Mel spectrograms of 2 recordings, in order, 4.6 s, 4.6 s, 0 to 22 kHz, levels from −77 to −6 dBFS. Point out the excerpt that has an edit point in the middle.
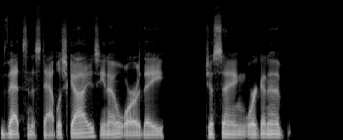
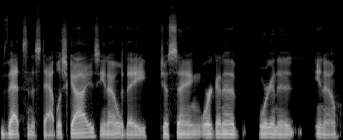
second; 3 cuts; at 1.6 s, 2.0 s, 3.3 s

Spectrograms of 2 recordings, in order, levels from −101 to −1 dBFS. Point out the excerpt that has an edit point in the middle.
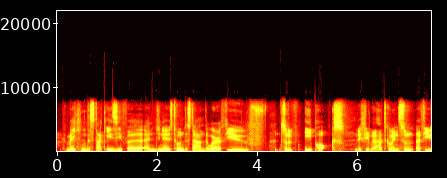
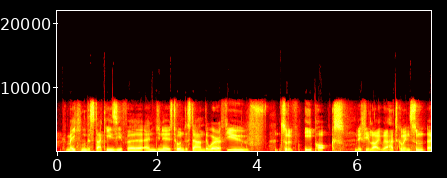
first; 1 cut; at 6.2 s

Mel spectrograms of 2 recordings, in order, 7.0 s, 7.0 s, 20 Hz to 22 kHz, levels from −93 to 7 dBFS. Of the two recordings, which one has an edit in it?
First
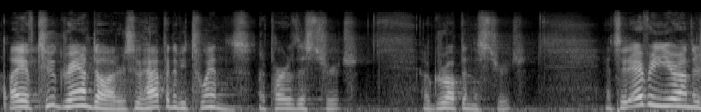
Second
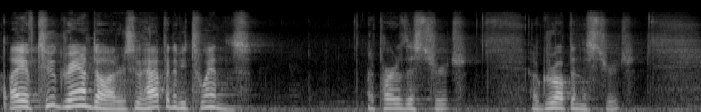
first; 1 cut; at 2.5 s

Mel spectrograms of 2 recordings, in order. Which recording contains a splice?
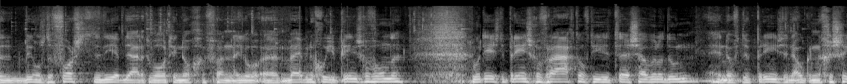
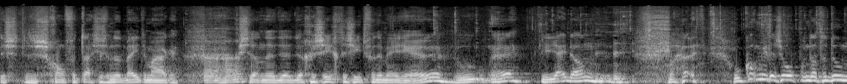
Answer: first; 1 cut; at 1.5 s

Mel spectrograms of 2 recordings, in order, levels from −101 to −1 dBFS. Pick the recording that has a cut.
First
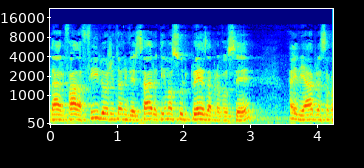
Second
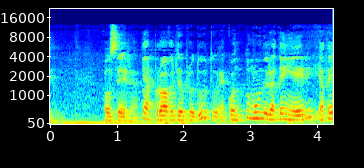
second; 3 cuts; at 1.4 s, 1.9 s, 2.9 s

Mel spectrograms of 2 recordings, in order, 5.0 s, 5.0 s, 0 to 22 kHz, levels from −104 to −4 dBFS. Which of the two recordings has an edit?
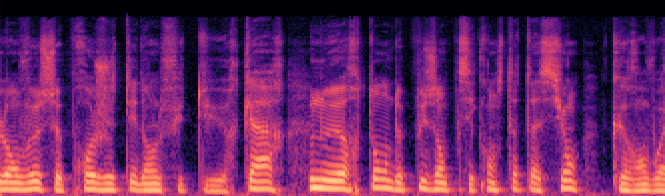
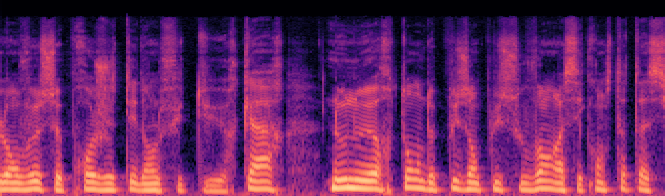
first; 2 cuts; at 2.3 s, 3.4 s

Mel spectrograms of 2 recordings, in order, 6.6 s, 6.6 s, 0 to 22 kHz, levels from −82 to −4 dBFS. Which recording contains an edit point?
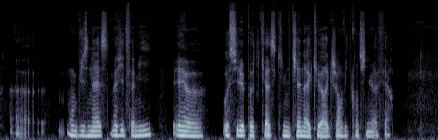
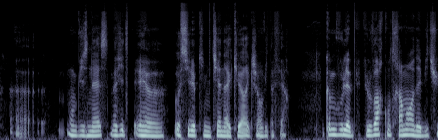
second; 5 cuts; at 1.9 s, 2.5 s, 3.0 s, 4.1 s, 4.8 s

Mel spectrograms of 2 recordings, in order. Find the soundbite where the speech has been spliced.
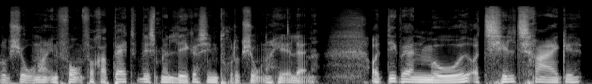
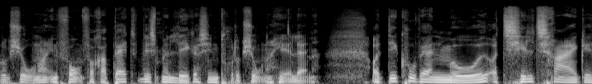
first; 1 cut; at 4.0 s

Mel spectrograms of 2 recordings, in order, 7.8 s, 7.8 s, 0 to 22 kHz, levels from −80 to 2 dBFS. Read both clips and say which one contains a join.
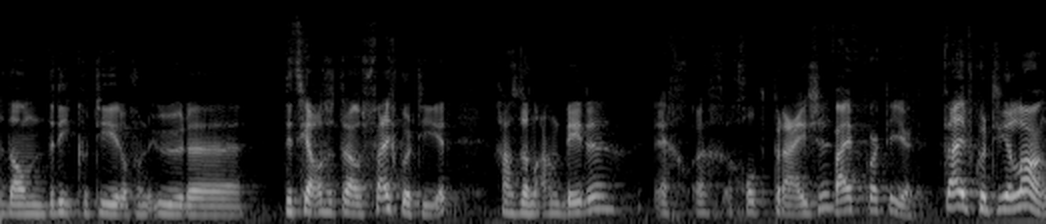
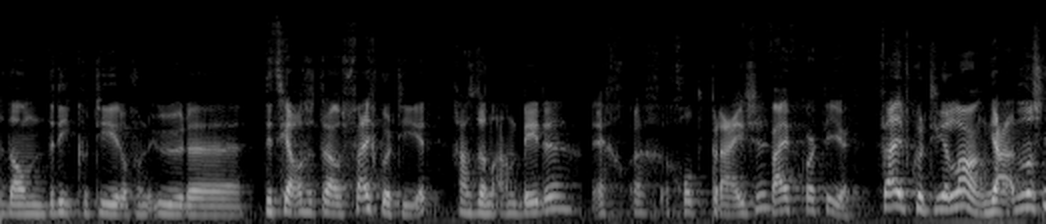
second; 3 cuts; at 1.9 s, 3.3 s, 4.3 s

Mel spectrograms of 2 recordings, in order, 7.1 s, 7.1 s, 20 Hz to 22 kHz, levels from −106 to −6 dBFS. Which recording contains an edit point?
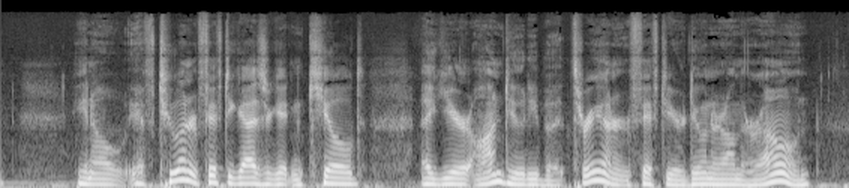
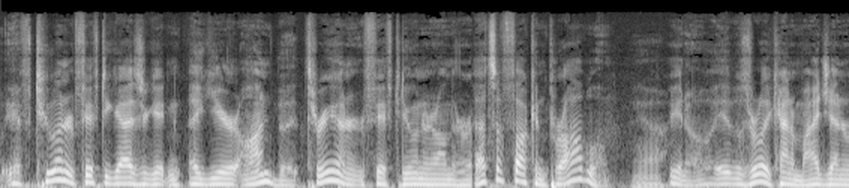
second; 4 cuts; at 1.5 s, 2.3 s, 3.3 s, 3.9 s

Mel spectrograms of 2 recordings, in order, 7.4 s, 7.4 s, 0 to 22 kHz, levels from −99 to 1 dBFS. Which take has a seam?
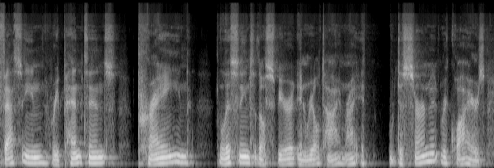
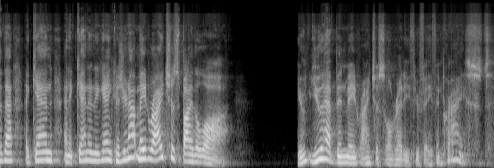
first; 1 cut; at 4.0 s

